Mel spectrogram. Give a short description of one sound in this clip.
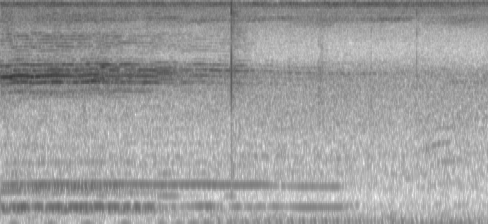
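Young children's voices sing a prayer together, close by.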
